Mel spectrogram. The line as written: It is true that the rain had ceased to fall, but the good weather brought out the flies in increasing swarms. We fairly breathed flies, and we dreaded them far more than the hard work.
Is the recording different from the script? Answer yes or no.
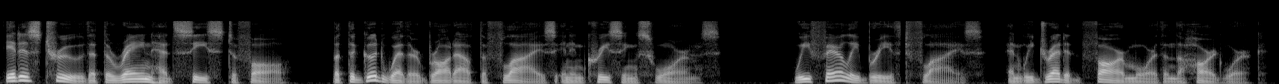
yes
